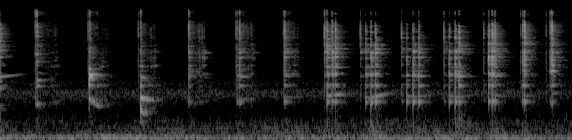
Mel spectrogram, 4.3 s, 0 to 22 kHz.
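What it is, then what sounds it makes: Glass water bottle. Long nails tap 14 times on the sides and bottom corner of a clear, square-sided glass water bottle that is hollow and partly filled with water. Each tap is a quick, bright, high glassy click with a brief ringing tone that dies away almost at once. The taps come in a steady, fast rhythm.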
